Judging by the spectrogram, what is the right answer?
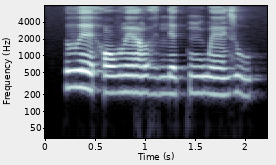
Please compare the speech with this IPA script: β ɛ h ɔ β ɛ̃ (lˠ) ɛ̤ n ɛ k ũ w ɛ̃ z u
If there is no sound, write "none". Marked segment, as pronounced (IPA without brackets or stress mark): lˠ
